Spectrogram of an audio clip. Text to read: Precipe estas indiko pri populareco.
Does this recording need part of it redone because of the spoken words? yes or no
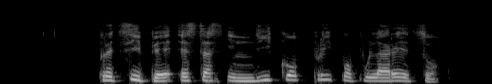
no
